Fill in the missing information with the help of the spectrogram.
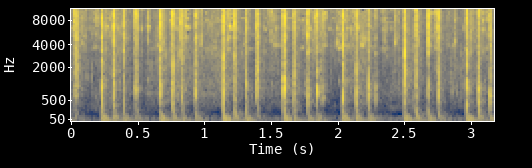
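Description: Rapid hoofbeats of a horse galloping, a steady rolling rhythm of sharp thuds repeating fairly loud throughout, with no talking over them.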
